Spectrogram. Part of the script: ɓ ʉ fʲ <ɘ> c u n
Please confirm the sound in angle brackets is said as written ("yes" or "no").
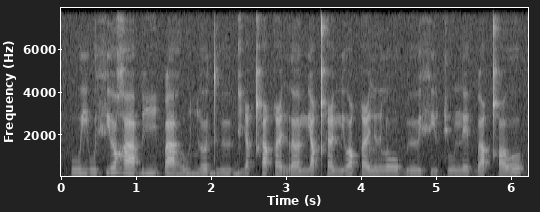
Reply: no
